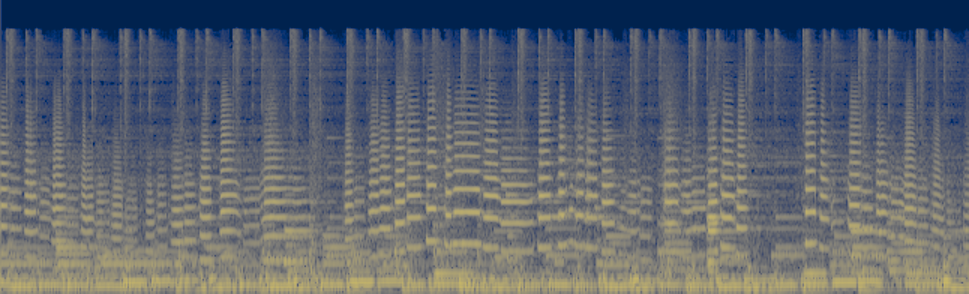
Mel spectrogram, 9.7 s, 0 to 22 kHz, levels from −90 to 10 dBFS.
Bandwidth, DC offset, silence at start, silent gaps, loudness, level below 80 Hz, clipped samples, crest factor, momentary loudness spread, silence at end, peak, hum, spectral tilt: 15.5 kHz; under 0.1%; 0 s; none; -16 LUFS; -24 dBFS; under 0.1%; 16 dB; 6 LU; 0 s; 0 dBFS; none; -5 dB/octave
